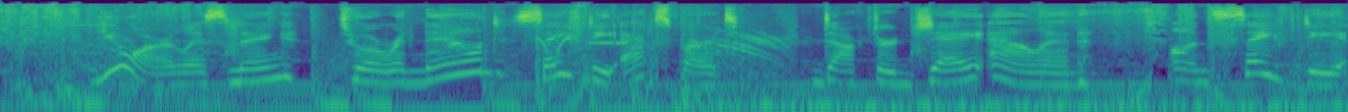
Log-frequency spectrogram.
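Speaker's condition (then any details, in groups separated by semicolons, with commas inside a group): No condition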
